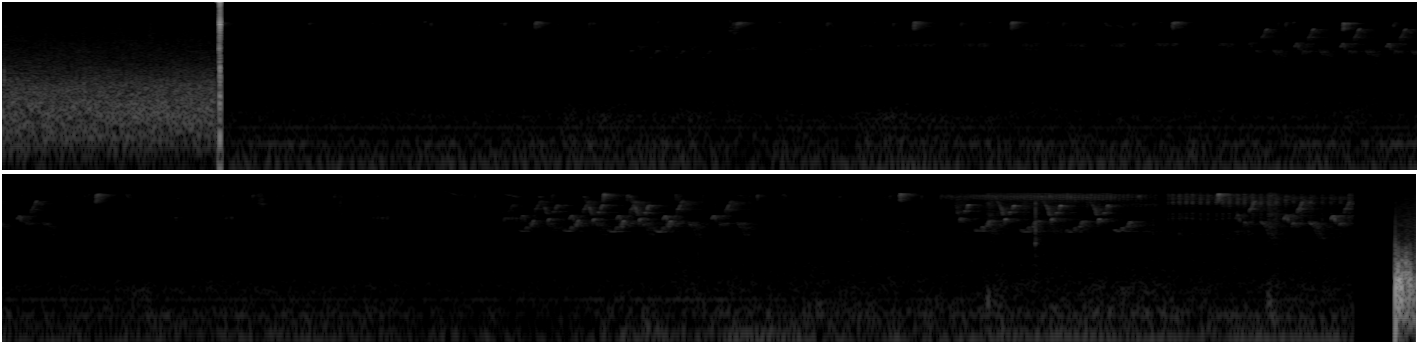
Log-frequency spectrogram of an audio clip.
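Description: Small birds chirping: short, high chirps, scattered at first and coming in busier bursts over the last several seconds. Near the start, a faint background hiss ends in a single sharp click, and everything else drops to silence.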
